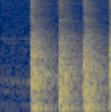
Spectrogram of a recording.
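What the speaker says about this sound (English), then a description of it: "we heard a knock at the door" Four sharp knocks on a door in an even rhythm, loud and close, with no voices around them.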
